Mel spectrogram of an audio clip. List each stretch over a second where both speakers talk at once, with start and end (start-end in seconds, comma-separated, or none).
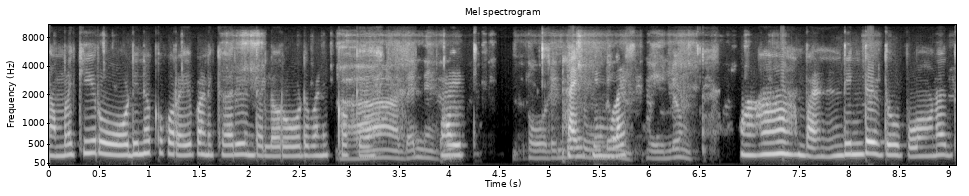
none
